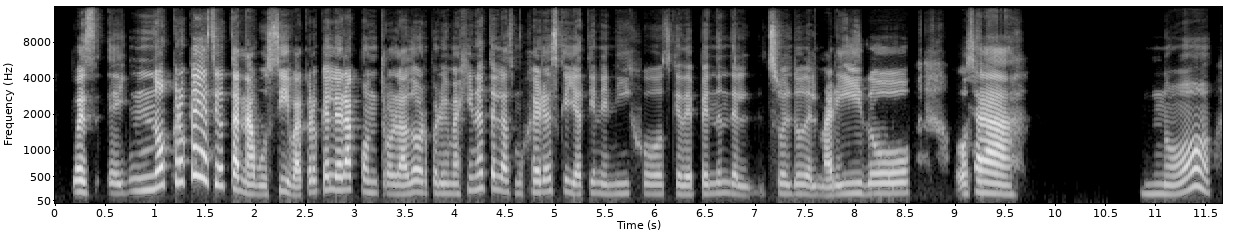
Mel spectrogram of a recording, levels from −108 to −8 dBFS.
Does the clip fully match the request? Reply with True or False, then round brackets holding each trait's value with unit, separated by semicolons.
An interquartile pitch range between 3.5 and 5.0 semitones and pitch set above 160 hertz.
True (3.8 semitones; 190 Hz)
